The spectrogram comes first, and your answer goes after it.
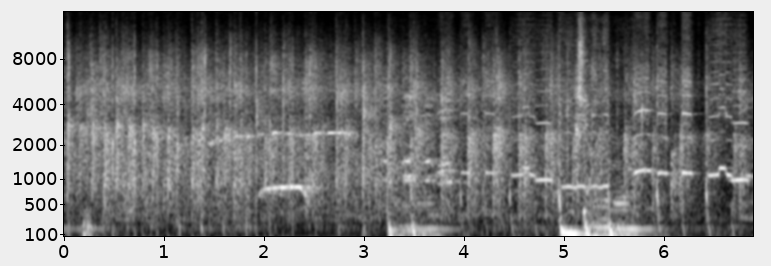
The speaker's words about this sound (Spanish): Un fuerte aplauso.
